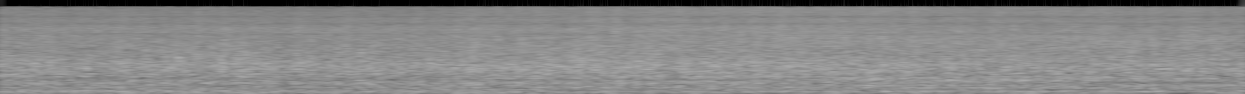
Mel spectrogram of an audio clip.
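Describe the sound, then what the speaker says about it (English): Water pours over a built backyard hardscape waterfall without rebar, making a constant, full, close rushing roar with no pauses or voices. "this waterfall here is just, of course, it's the first one that we built"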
